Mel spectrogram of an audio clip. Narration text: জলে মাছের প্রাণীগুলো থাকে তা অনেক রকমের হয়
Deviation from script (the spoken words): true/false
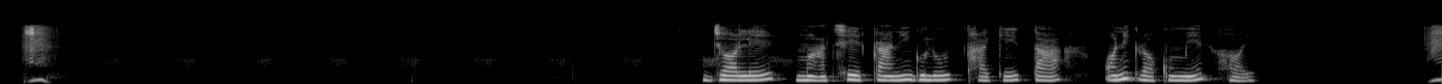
false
